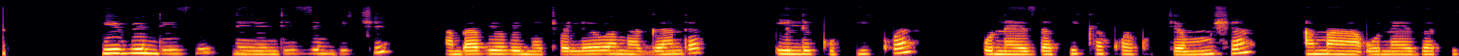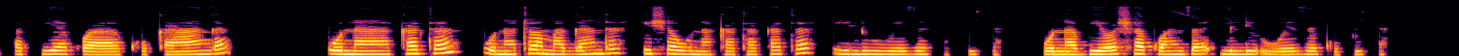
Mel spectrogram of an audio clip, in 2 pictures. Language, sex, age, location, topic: Swahili, female, 25-35, Nakuru, agriculture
